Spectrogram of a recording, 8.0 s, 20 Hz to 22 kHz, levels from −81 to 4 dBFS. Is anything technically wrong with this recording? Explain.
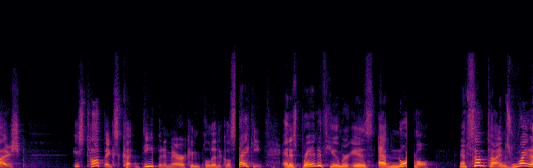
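Yes. Two digital wireless dropouts occur in this speech: at 3.53–3.59 s (about 67 ms) and at 6.10–6.22 s (about 121 ms), just after "brand of humor is". The receiver lost too much data and briefly muted, leaving clean near-silent holes. Unlike an analog radio dropout, there is no hiss or crackle around either gap.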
